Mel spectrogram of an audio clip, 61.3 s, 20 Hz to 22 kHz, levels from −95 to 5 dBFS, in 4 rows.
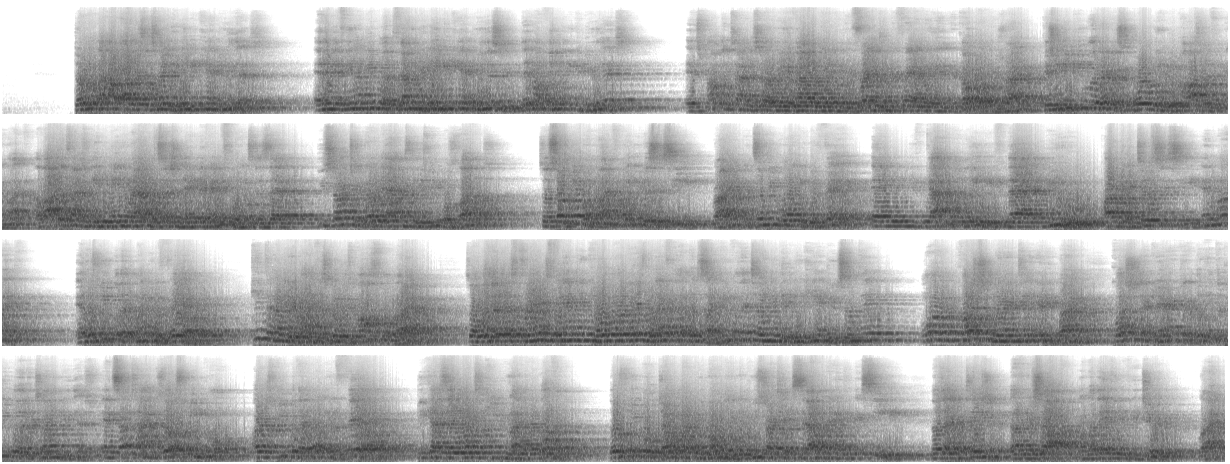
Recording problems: distortion; heavy; 22% of the sound clipped
room echo; strong; dies away in 1.4 s
off-mic speech; far

